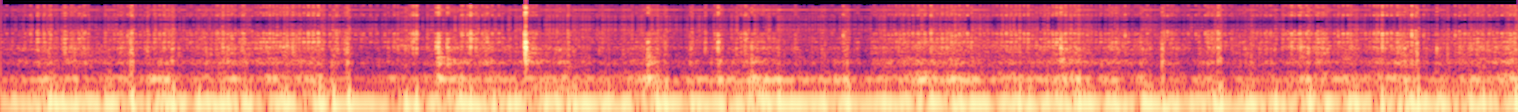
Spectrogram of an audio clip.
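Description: Bicycle tyres rumble and crunch over a bumpy dirt trail.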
